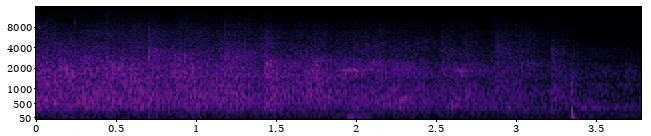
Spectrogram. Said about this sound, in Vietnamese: Hãy dành một tràng vỗ tay thật lớn.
